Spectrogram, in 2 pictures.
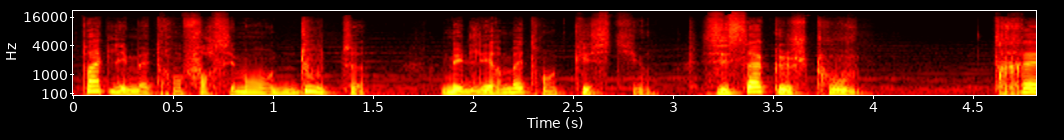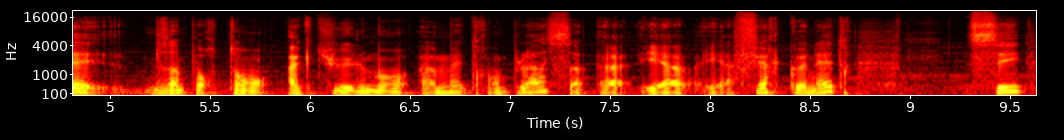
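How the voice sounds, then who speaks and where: Soft music runs under this man's medium-pitched, slightly mellow voice, which has a sing-song lilt and a moderate pace. He's an audio drama director in an interview, replying spontaneously and earnestly, feeling his way forward and frequently repeating words as he searches.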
